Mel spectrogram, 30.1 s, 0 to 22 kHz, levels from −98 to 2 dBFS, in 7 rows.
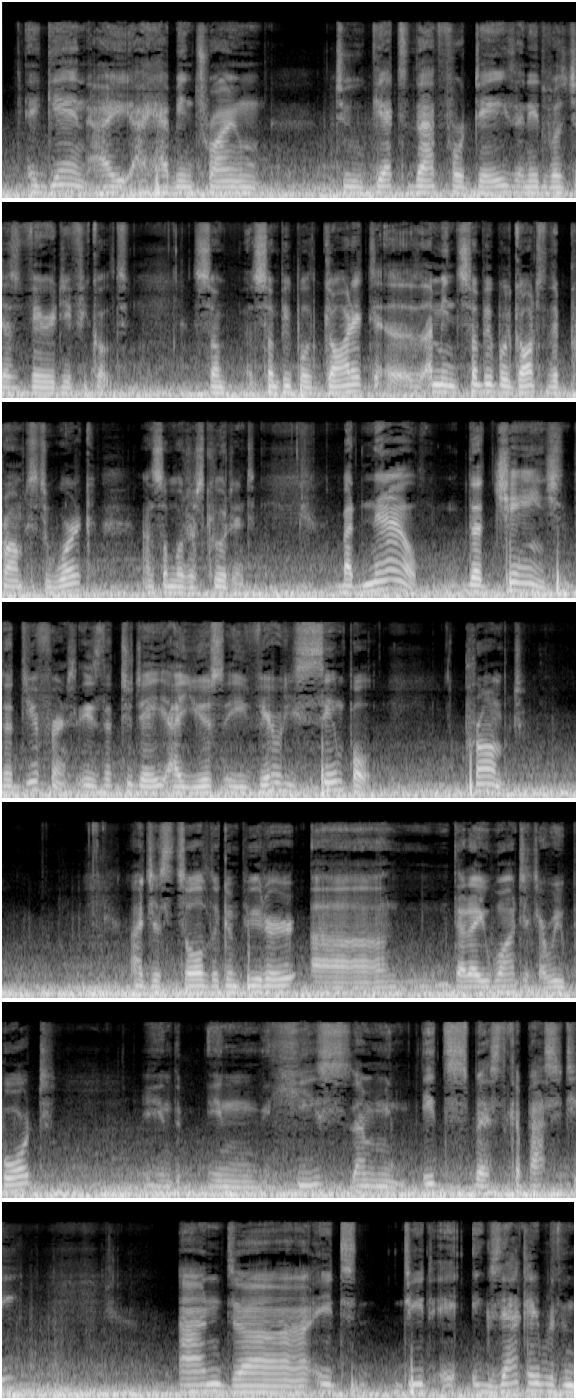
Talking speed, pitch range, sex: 155 wpm, 100-125 Hz, male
